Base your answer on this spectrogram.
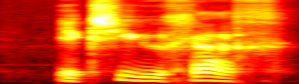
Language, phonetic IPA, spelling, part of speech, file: Dutch, [ɪk ˈsij‿y ˈɣraːx], ik zie u graag, phrase, Nl-ik zie u graag.ogg
- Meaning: I love you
